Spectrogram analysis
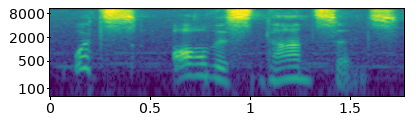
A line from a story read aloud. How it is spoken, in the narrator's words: I began testily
